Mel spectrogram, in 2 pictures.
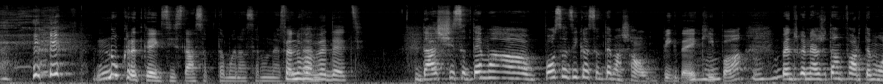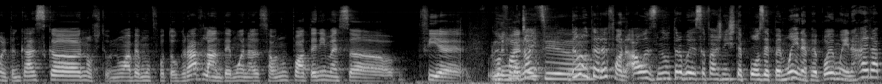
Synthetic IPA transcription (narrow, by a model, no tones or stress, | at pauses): nukɾe̞d̪̚kəeɡzist̪əasəp̚t̪əmɨnəsənuneasənuvəved̪et̪sʲ | d̪aʃisunt̪e̞məpo̞t̪səzikəsunt̪e̞maʃaumpikd̪e̞̰ːkʲipəpe̞nt̪ɾukəne̞aʒut̪əmfoart̪e̞mult̪ɨŋkaz̥kənuʃt̪ḭṵwnuave̞munfo̞t̪o̞ɡɾafland̪e̞mɨnəsawnupoat̪e̞nime̞nʲsə | fije̞lɨŋɡdənojʲd̪ənut̪e̞le̞fo̞nʔa̰uzʲnut̪ɾe̞buje̞səfat͡ʃniʃ̬t̪e̞po̞ze̞pe̞mɨjnepe̞pojmɨjneɦajɾap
